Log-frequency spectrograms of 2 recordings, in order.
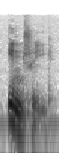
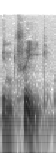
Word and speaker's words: intrigue: as you just heard intrigue when used as a noun the change of stress distinguishing it from the verb intrigue this does not happen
